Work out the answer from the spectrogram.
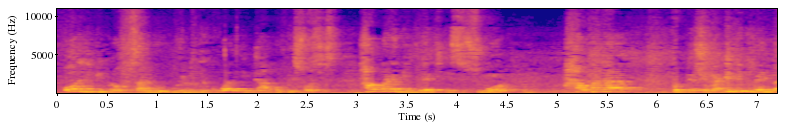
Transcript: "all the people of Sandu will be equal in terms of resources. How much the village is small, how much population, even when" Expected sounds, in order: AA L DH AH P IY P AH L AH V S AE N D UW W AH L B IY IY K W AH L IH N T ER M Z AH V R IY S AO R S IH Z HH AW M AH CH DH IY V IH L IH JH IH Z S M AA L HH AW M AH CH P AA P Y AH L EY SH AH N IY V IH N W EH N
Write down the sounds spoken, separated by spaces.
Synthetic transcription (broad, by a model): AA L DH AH P IY P L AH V S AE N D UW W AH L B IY IY K W AH L IH N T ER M AH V R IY S AO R S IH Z HH AW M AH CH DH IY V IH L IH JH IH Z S M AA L HH AW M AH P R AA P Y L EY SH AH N IY V IH N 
